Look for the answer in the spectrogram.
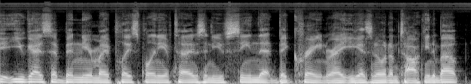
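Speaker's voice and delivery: normal talking voice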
